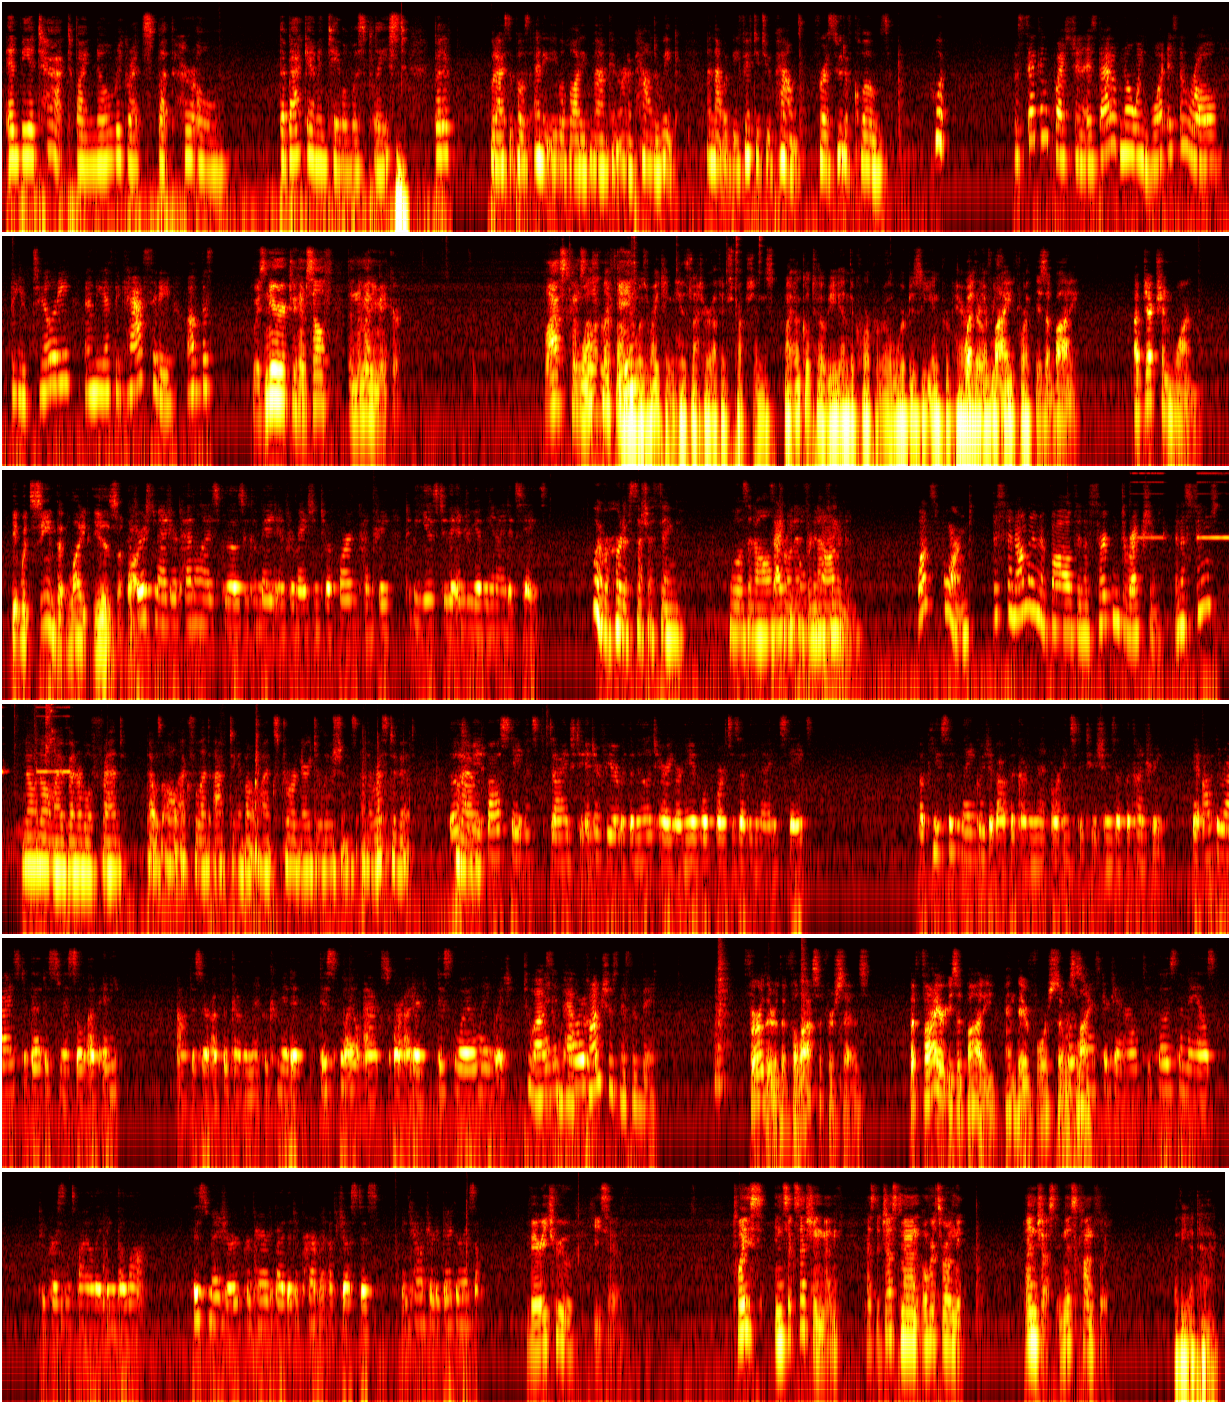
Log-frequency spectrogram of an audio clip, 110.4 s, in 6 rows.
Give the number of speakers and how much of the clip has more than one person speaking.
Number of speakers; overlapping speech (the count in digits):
7, about 6%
